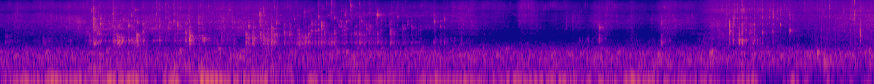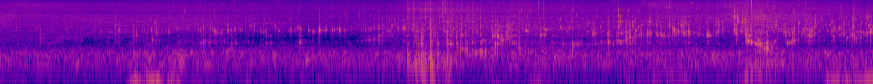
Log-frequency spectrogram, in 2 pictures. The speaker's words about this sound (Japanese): では、続いて炭酸シャンプーをさせていただきますね。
